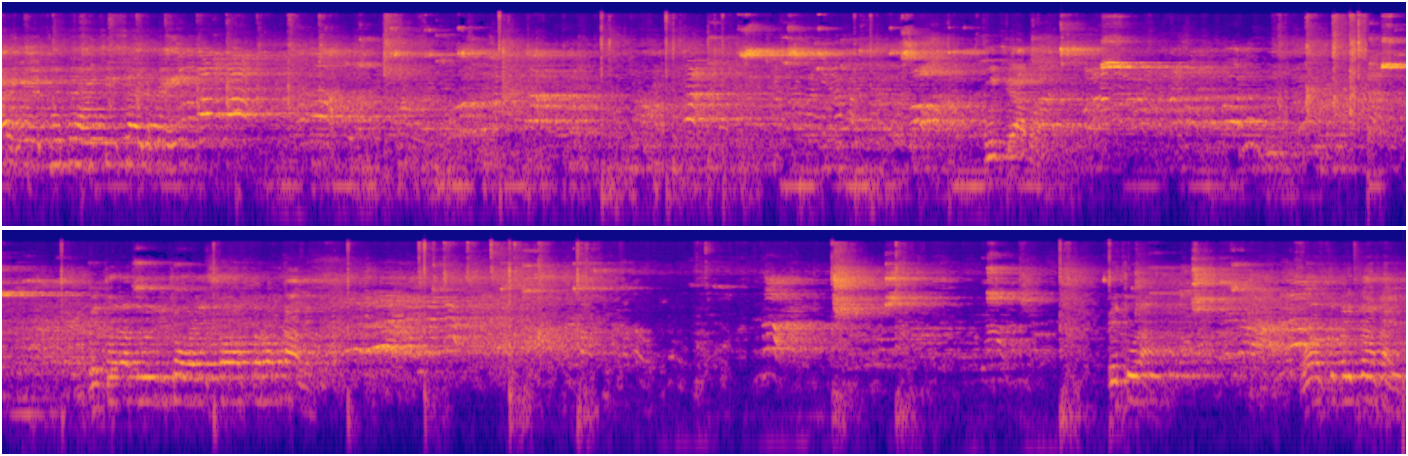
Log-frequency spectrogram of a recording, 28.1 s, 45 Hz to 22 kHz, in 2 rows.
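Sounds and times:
voices on a court: 0.0 - 28.0.

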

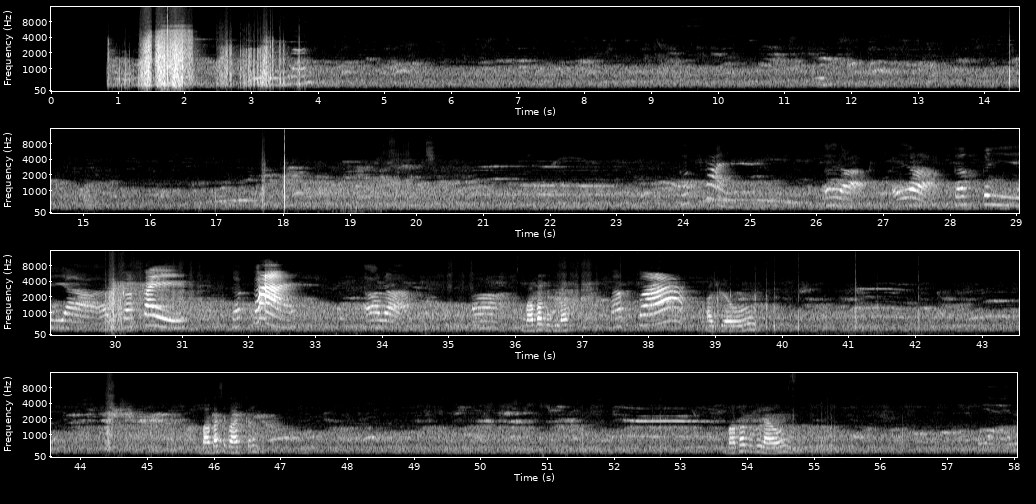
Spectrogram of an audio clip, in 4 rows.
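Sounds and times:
faint indistinct sounds: 0.8 - 58.0
steady room hiss: 0.9 - 58.0.

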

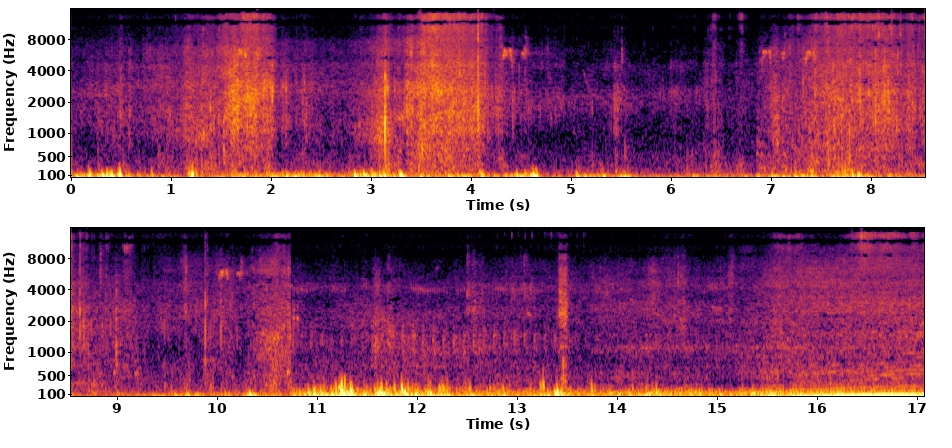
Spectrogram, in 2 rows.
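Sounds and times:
footsteps through grass: 0.7 - 4.5, 6.4 - 10.8.

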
